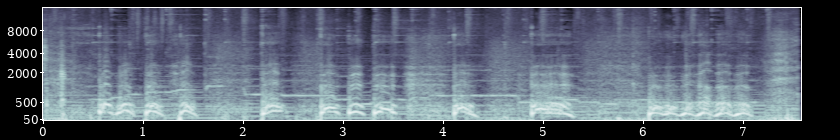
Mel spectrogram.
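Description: Repeated dog barks from a small-sounding dog, about a dozen sharp yips in bursts and clusters, fairly close and loud over a busy background, as a game-stream outro plays.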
